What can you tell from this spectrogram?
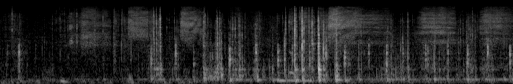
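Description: Dry plant debris being rustled and crackled by hand, with dense irregular sharp clicks that grow busiest and loudest about three seconds in.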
